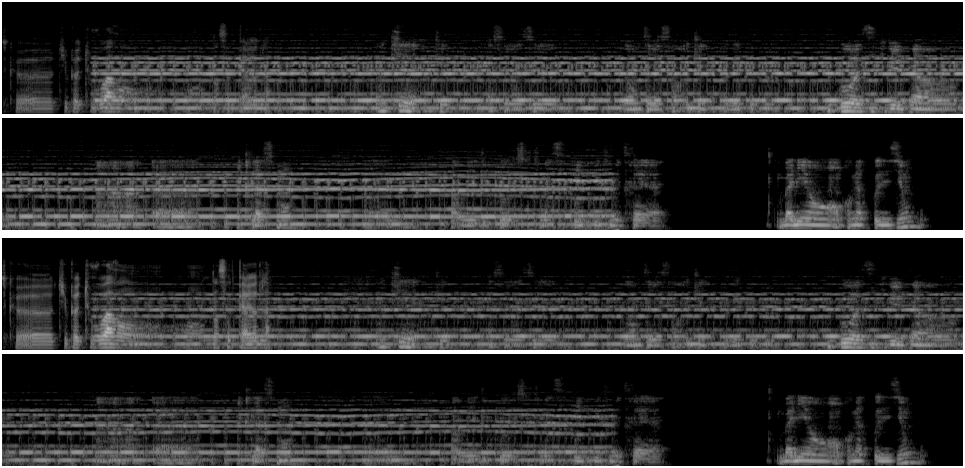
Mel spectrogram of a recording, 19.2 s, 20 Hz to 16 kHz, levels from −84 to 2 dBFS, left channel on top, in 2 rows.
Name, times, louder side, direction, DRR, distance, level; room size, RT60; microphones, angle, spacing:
voice 1, 0.0-2.7, right 6 dB, 65° right, 0.4 m, -39 dB
sound 1, 0.9-15.7, left 4 dB, 55° left, 0.7 m, -37 dB
voice 2, 3.7-5.6 6.2-7.8 8.2-9.8 10.5-12.6 13.2-13.8 14.1-16.2 17.4-18.8, left 2 dB, 30° left, 0.5 m, -41 dB
4.4 x 2.6 x 2.2 m
head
